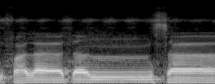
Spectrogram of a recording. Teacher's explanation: Kalau diwakaf ke berhenti fala tansa. Cukup 2 ketukan saja.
